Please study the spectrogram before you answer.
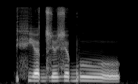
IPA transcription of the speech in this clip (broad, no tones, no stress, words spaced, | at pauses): fʲɛɐ̯d͡zyzʏbuː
